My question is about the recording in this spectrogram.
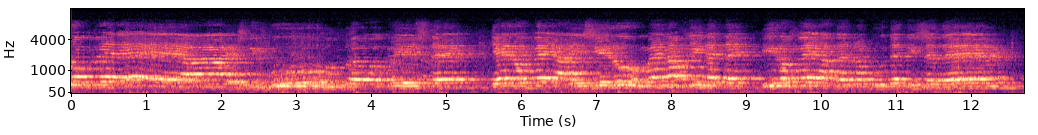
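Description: A group of men singing Greek Orthodox Byzantine chant without accompaniment, in long sustained phrases with a brief break a little before halfway.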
